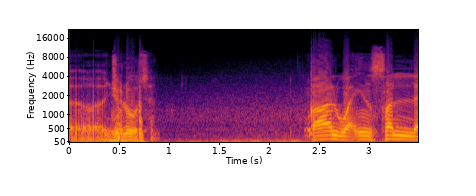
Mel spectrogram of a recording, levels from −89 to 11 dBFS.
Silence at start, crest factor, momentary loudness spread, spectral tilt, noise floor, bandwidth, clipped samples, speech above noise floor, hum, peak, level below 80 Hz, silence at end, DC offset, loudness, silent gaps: 0 s; 12 dB; 23 LU; -7 dB/octave; -35 dBFS; 11.5 kHz; 0.5%; 26 dB; none; 0 dBFS; -28 dBFS; 0 s; under 0.1%; -10 LUFS; none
